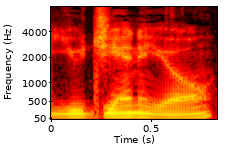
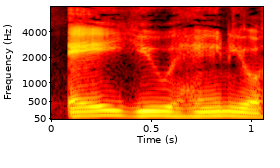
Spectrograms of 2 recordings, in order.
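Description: First: The name is said quickly and plainly. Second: The name is slowly drawn out and over-enunciated. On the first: "If you were just speaking in old-timey, good old-fashioned American English, it'd be Eugenio" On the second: "But no, this is Eugenio Suarez"

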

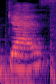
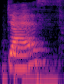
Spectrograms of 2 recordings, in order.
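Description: Both takes have the same delivery.

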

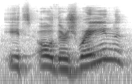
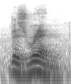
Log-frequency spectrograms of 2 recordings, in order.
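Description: First: The vowel in rain sounds like rayn. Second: The vowel in rain sounds like ren.

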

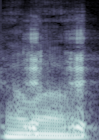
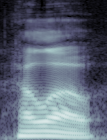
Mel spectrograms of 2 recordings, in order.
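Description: First: It is said in a dropped, low voice. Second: It is said in her normal voice.

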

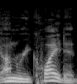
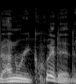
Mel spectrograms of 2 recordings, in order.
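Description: First: The vowel in 'quit' is a long 'eye' sound. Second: The vowel in 'quit' is a short 'ih' sound. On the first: This is how the spelling suggests it is said. "the way it's spelled would be unrequited" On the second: This is how it is commonly heard said. "But I've always heard unrequited"

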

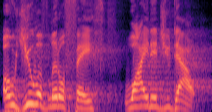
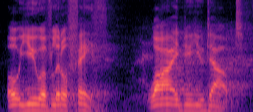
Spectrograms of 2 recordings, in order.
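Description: First: It is said in an angry tone. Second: It is said flatly with no emotion.

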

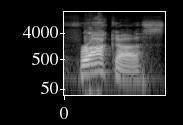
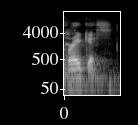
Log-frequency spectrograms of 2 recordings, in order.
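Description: First: The word ends like the word podcast. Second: The word ends without a podcast-like sound. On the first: "to make it sound more like podcast" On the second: "It's fracas"

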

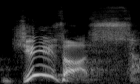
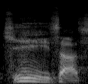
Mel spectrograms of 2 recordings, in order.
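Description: First: The name is said loudly, almost shouted. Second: The name is said with strained intensity. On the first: They hope more volume will make it work. "Let's try it a little louder" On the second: They hope more intensity will make it work. "say it a little more intensely"

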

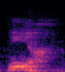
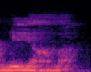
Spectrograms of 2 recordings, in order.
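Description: First: The word ends on the consonant m. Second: The word ends with an extra final vowel. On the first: The speaker calls it right. "but niyam" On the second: The speaker calls it wrong. "or niyama"

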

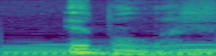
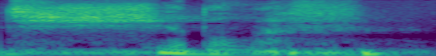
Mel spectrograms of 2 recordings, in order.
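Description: First: The word begins without any sh sound. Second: The word begins with a clear sh sound. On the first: The speaker calls it wrong. "if they couldn't say shibboleth, they said ibboleth" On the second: The speaker calls it right. "they made them say shibboleth"

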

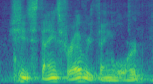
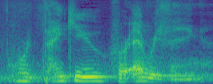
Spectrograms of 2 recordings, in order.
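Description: First: It sounds sarcastic and annoyed. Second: It sounds sincerely grateful.

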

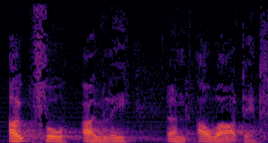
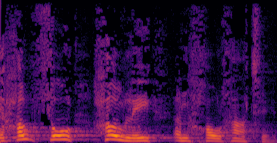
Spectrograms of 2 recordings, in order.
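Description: First: The H sounds at word starts are dropped. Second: The H sounds at word starts are pronounced.

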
